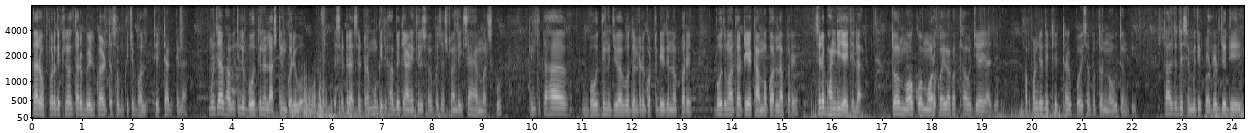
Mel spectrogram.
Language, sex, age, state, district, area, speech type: Odia, male, 18-30, Odisha, Rayagada, urban, spontaneous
